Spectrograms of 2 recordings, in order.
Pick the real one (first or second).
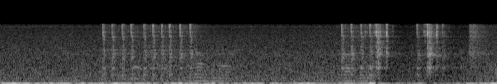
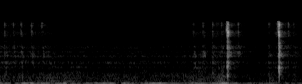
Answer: first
